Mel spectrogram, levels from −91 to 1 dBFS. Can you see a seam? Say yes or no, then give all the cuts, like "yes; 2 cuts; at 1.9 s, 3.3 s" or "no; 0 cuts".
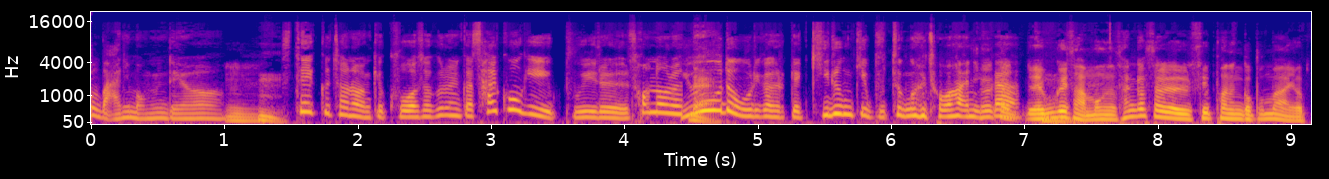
yes; 1 cut; at 4.4 s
